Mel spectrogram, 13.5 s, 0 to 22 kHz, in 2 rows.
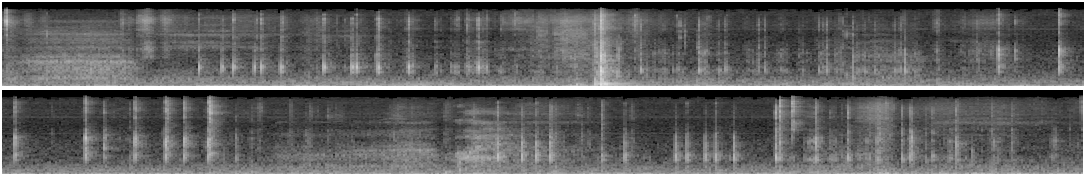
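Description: Buttons of an EKSA EM100 wired gaming mouse being clicked, many short clicks in irregular runs, with one louder knock about four seconds in.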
